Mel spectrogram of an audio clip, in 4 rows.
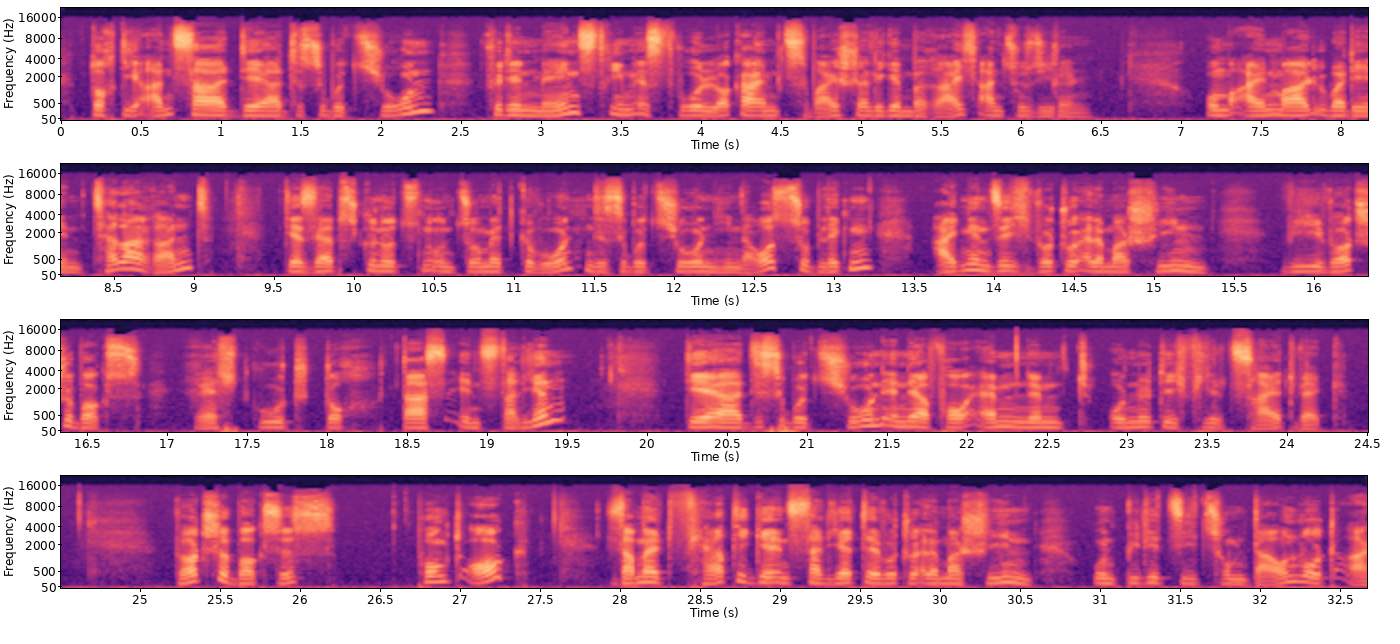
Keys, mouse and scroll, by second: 26.6 click.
